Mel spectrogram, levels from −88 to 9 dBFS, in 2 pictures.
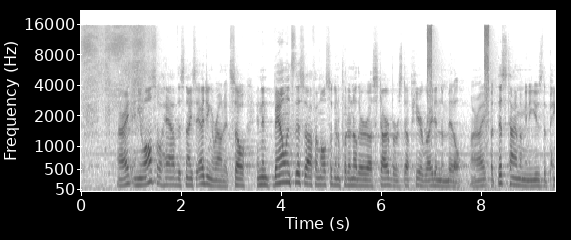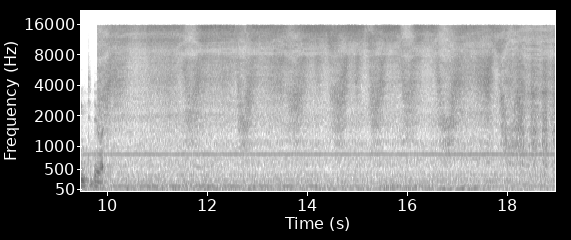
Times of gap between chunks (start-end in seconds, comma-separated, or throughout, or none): none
